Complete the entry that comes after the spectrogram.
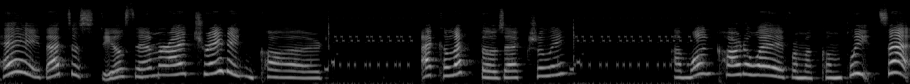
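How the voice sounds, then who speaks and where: A female-sounding put-on character voice speaks at an extremely high pitch. The pace is fairly slow, with long, frequent pauses. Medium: game stream. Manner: chatty, slightly nervous.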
